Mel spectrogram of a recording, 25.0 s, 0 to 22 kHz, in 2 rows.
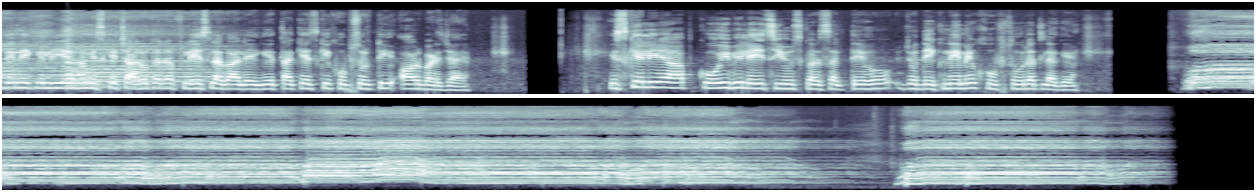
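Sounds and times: choir-like vocal music: 0.0s - 2.8s, 11.8s - 24.4s.

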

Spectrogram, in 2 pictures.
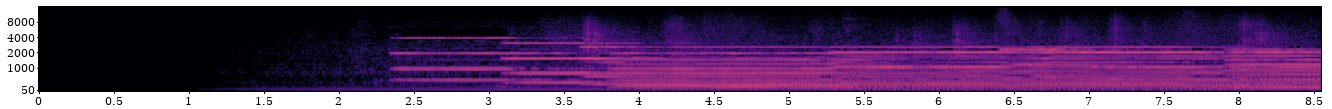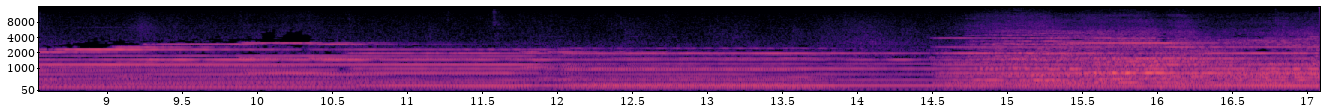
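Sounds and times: slow organ chords: 1.8s - 17.0s
low held drone: 13.7s - 17.0s.

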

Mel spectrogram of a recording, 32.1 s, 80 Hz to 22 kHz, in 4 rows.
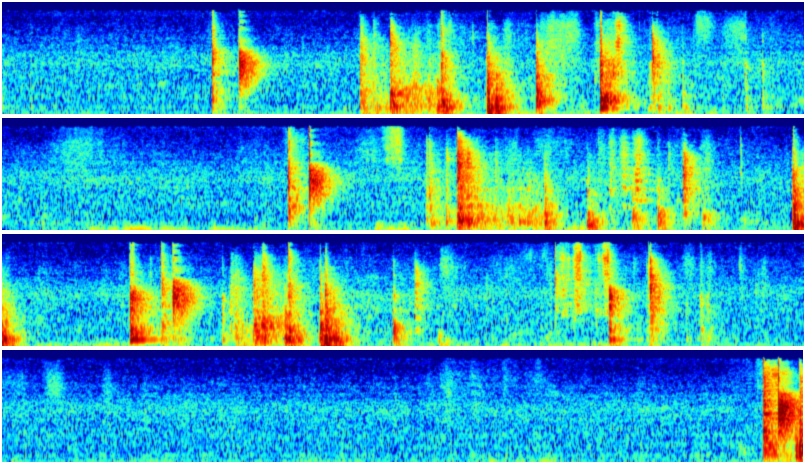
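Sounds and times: cue striking ball: 2.1s - 2.7s, 3.6s - 7.7s, 10.8s - 11.4s, 12.2s - 15.2s, 15.9s - 16.4s, 17.3s - 20.3s, 22.1s - 22.8s, 31.7s - 32.0s
pool balls clacking: 2.1s - 2.7s, 3.5s - 7.8s, 10.8s - 11.5s, 12.2s - 16.5s, 17.1s - 23.2s, 31.6s - 32.0s
balls rolling into pockets: 12.2s - 16.4s.

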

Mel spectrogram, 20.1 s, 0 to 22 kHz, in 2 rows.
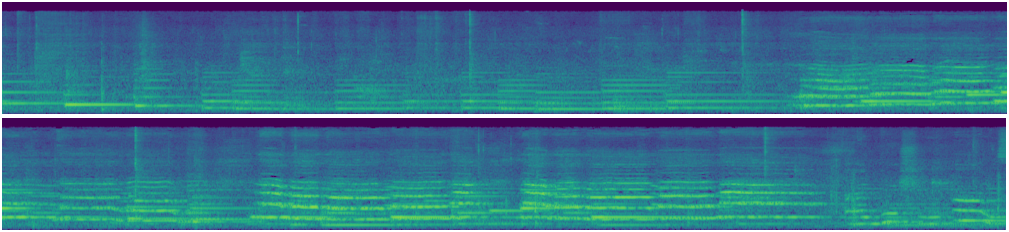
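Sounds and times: instrumental accompaniment: 0.0s - 19.0s
children singing: 7.9s - 20.0s.

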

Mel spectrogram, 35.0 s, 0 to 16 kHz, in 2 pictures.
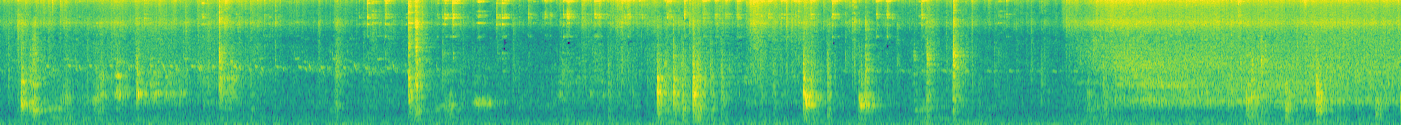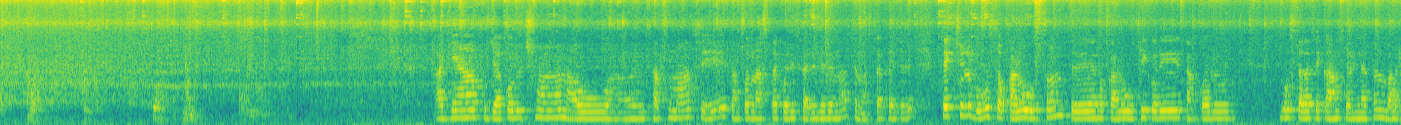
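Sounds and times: sizzling hiss: 0.0s - 5.4s, 13.2s - 35.0s.

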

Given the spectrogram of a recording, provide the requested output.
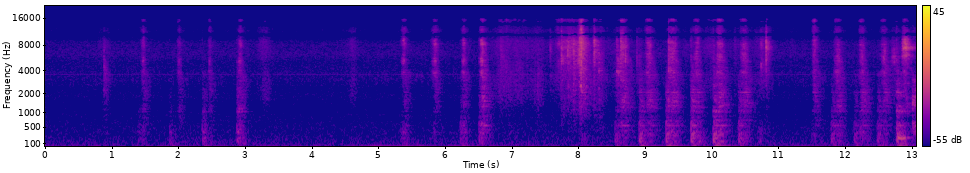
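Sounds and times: pencil scratching on paper: 1.4s - 3.1s, 5.3s - 7.0s, 8.5s - 10.8s, 11.5s - 13.0s.

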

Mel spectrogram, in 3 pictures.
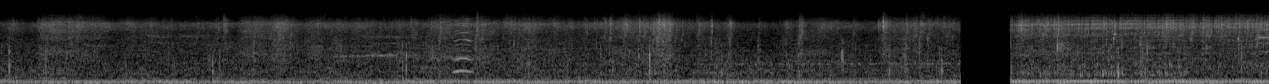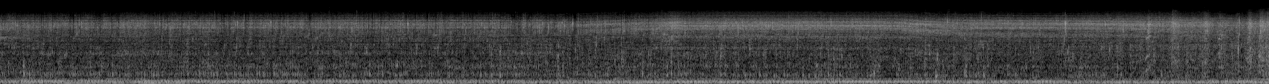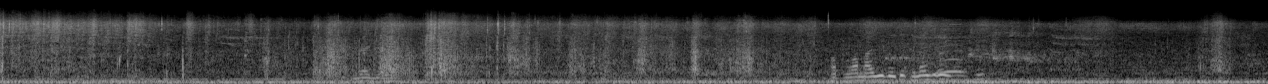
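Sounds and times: water splashing on ground: 10.1s - 31.4s
water running from a tap: 10.2s - 27.1s.

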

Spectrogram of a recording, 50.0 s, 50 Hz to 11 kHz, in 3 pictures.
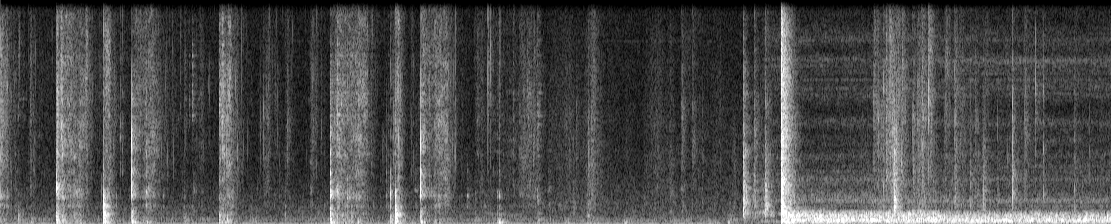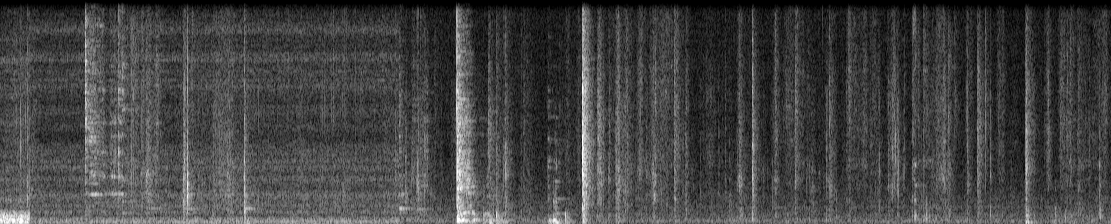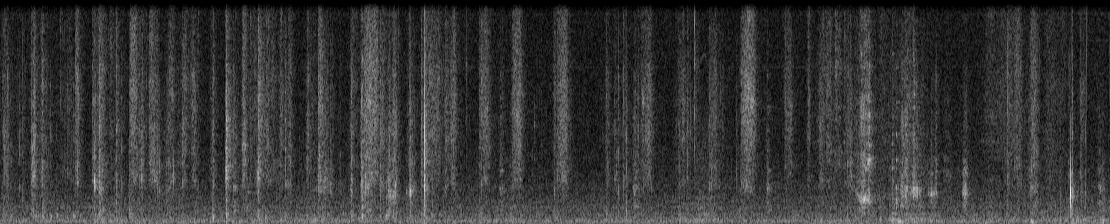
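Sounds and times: low rushing noise: 11.7s - 22.6s.

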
